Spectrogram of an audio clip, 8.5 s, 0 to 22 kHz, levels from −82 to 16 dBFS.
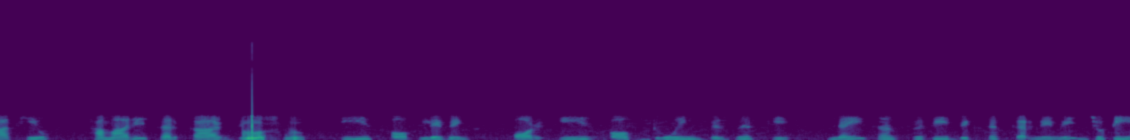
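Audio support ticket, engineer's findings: Noise suppressor artifacts, whole clip: background dips between phrases and swells under speech. Suppressor cutting bands it classes as steady noise by about 20 dB, frame by frame, so the room noise (about 14 dB under speech) pumps.

Speech cut by the noise suppressor, 0.13–0.73 s, 1.11–3.52 s and 3.86–8.37 s: soft consonants and word tails swallowed, dropping up to about 20 dB. Suppressor misreading low-level speech as noise, roughly a fifth of a second, under a second, then about a second and a half lost in total.

Codec payload misread, 1.82–2.40 s: speech buried in harsh, rasping distortion. Sounds like sender and receiver disagreeing on G.726 packing, likely reversed bit order of the code words, so the decoder unpacks wrong values until both sides use the same format again. Narrow 3.7 kHz telephone band throughout.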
